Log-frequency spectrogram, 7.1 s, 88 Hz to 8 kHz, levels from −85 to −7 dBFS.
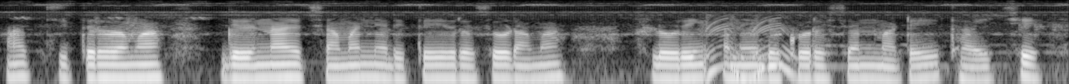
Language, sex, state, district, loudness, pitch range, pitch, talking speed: Gujarati, male, Gujarat, Valsad, -19 LUFS, 120-125 Hz, 120 Hz, 100 wpm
